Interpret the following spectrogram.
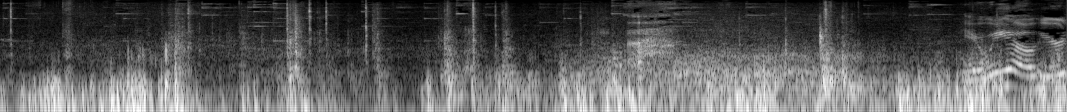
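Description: Wind buffeting the microphone throughout, with clicks and a noisy slide about five seconds in as the sliding side door of a Ford Transit cargo van is unlatched and rolled open.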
